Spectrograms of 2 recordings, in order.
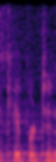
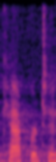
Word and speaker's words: Caperton: Caperton or cap Orton I always pronounce the Caperton and then mr. SIA pronounced it cap rotten and he probably knows better than I do so what what what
